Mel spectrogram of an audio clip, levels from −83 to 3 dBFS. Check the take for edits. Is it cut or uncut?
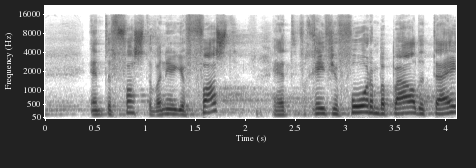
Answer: cut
